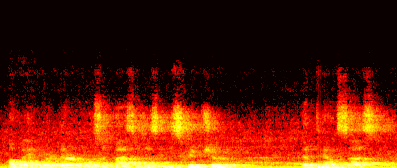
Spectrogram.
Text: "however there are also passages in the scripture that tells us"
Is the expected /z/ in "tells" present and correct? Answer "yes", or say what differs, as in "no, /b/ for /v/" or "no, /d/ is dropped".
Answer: no, /s/ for /z/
